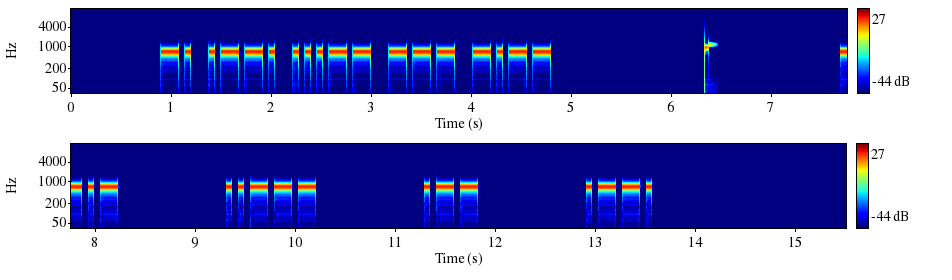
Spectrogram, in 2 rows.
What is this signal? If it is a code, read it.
Morse code, heard as a keyed tone, about 20 wpm, spaced as for 11 wpm, 700 Hz. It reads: NP3OY K2WP
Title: USA Call Signs - 6x Character Spacing - 20wpm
